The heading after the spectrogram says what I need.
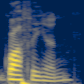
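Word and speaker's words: Graafian: to as a graffia that's not a typo is two a's together and i'm i've always heard it say it's being pronounced ruffian follicle and i've mentioned to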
